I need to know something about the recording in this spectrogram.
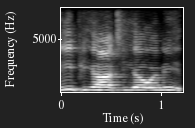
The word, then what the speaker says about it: epitome: And he's like, E-P-I-T-O-M-E, the epitome. That's pronounced epitome, right?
